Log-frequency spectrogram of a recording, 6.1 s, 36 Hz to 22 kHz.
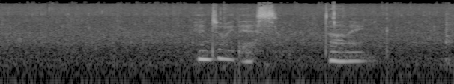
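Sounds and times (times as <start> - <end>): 
rain falling: 0.0 - 6.0
speech: 2.6 - 3.8, 4.4 - 5.0.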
